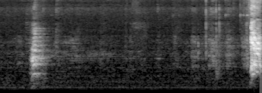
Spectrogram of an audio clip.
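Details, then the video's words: Yorkshire Terrier puppy, four months old, reacting to dog barks played on a computer at home: two sharp, high yaps separated by a quiet stretch with faint softer barking. "Yorkie Barking At Computer"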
